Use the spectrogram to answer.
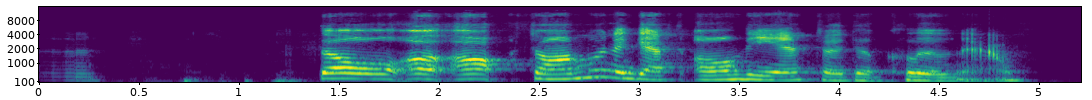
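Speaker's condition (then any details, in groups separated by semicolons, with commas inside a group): Deafness; wears hearing aid, uses speech-transcription app, uses sign language; elevates voice when not wearing hearing aid, cannot hear own voice, goes by feel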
